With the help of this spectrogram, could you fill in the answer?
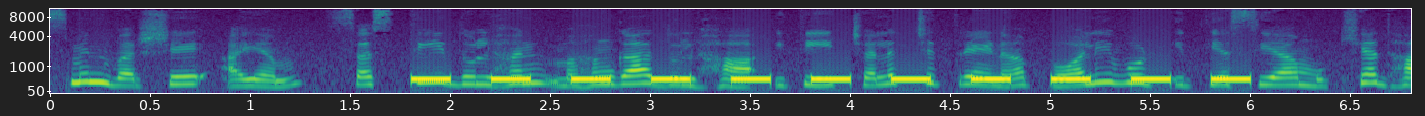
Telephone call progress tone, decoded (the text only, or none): congestion tone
